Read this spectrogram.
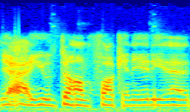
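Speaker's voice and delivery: put-on mild yell, played light. Retelling how a customer's wife yelled at them: imitating a woman yelling. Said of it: "yelling at me".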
